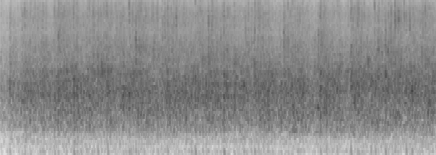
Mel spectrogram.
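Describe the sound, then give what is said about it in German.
Steady, dense audience applause fills the whole stretch, a continuous roar of many hands clapping at an even loudness with no voices standing out. “Warum klatsche ich eigentlich?”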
